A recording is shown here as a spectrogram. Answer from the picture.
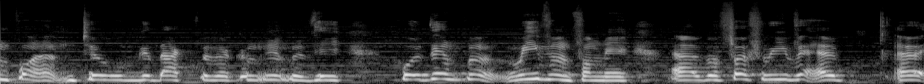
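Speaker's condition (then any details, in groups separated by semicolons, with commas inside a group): Cerebral palsy; wheelchair user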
